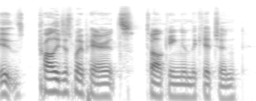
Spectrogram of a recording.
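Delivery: normal talking voice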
